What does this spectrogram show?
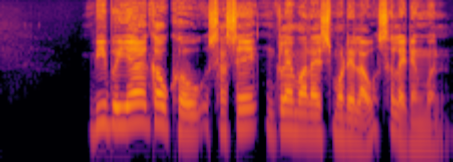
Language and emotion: Bodo, neutral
